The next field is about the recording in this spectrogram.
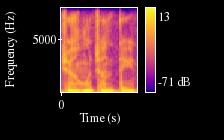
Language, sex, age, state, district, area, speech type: Odia, female, 18-30, Odisha, Koraput, urban, spontaneous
